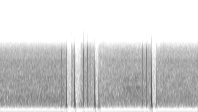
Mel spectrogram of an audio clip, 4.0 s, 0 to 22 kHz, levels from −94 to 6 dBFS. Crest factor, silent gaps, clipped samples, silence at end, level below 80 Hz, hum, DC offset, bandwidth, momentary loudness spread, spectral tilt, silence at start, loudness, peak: 30 dB; none; under 0.1%; 0 s; under -90 dBFS; none; under 0.1%; 7.6 kHz; 9 LU; -3.5 dB/octave; 0 s; -40 LUFS; -10 dBFS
